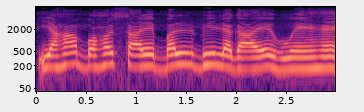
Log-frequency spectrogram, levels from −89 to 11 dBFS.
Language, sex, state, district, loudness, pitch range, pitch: Hindi, male, Jharkhand, Ranchi, -11 LUFS, 180-215 Hz, 195 Hz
